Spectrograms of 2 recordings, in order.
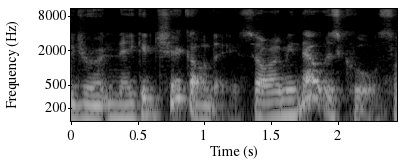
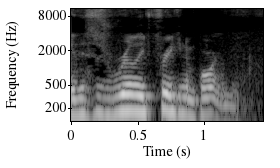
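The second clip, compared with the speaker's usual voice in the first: REALLY FREAKING pushed higher and louder, quick; emphatic insistence; 5 semitones higher, 7 dB louder, faster than usual. Real, not acted. Vlogger insisting to viewers the book matters, emphatic insistence. Insisting, repeats with more force.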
